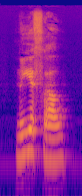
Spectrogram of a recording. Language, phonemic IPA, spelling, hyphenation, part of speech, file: Dutch, /məˈjʏfrɑu/, mejuffrouw, me‧juf‧frouw, noun, Nl-mejuffrouw.ogg
- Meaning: Miss (title): 1. unmarried woman 2. female primary school teacher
